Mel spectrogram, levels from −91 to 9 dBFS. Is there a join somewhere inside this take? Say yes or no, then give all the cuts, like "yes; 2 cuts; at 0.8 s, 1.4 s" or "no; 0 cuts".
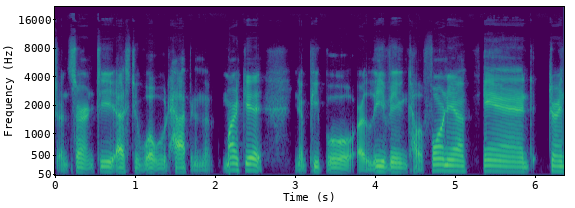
no; 0 cuts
